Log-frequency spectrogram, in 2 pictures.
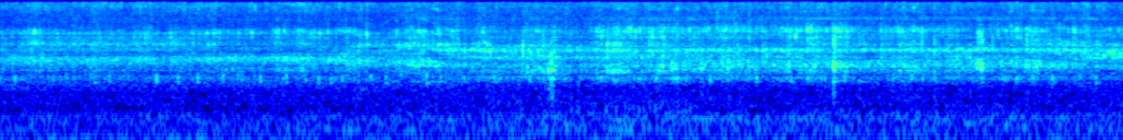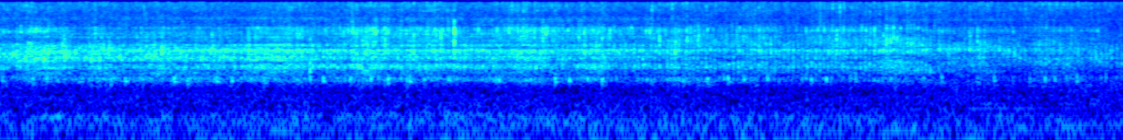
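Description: Small DC diaphragm water pump running with a steady hum, pumping water through the tubes of a DIY cooler. Two light clicks about a third of the way in.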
